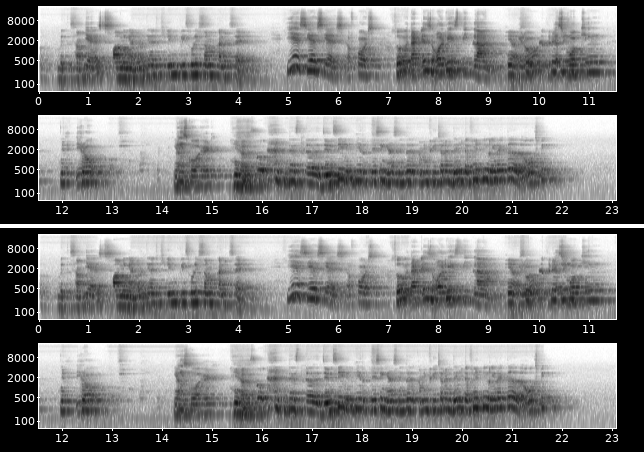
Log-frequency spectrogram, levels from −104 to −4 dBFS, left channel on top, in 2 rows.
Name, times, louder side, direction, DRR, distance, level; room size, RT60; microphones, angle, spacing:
voice 1, 0.4-1.0 1.5-4.1 7.1-7.4 7.8-8.3 9.4-10.8 12.0-12.5 14.2-14.4 15.4-21.6, equal, 15° right, 2 dB, 0.5 m, -26 dB
voice 2, 0.9-1.5 5.0-6.7 7.1-9.1 9.6-11.3 12.3-12.6 14.3-15.0 15.6-15.7, left 1 dB, 50° left, 5 dB, 0.5 m, -29 dB
5.1 x 3.5 x 5.5 m, 1.1 s
head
